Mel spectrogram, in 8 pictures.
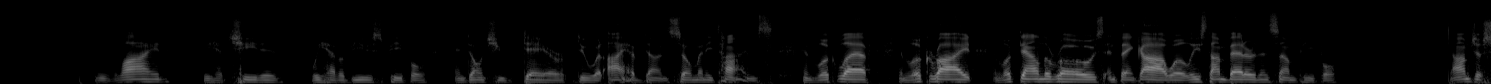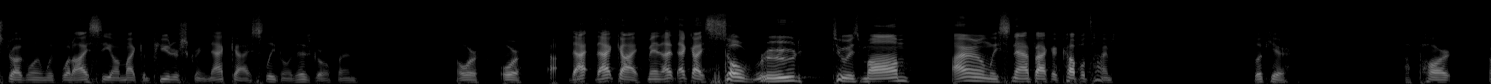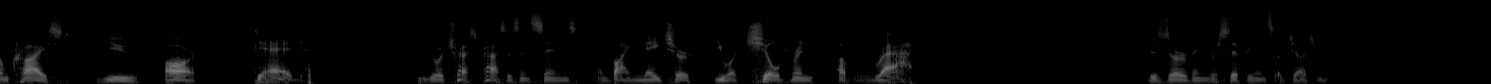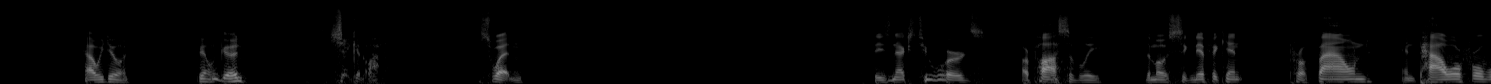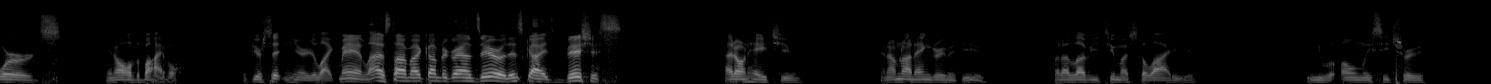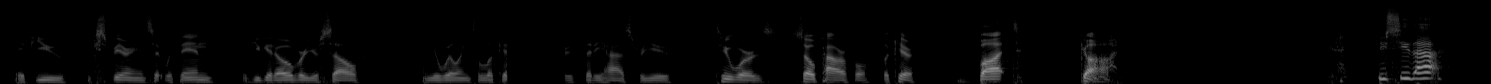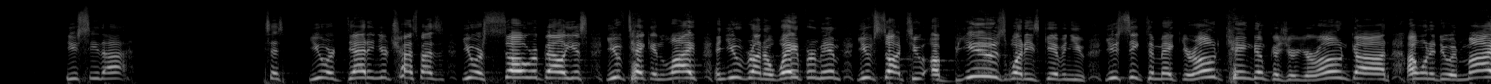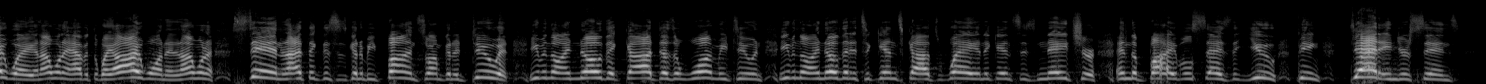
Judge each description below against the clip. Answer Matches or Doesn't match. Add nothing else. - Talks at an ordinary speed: Matches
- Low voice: Matches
